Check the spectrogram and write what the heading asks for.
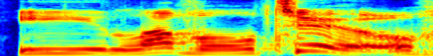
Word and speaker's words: ELOVL2: It sounds like E level 2.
